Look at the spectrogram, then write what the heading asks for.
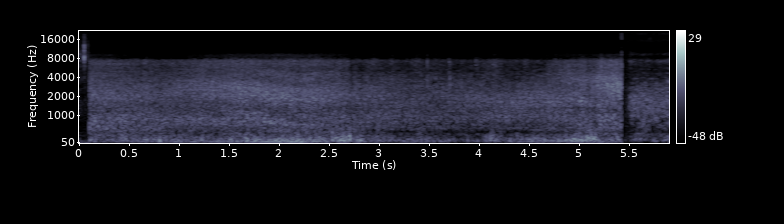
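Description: Tidal water surges through the Rance tidal dam in a steady, loud, roaring rush with heavy turbulence and wind buffeting. The roar stays continuous and nearby throughout, with no voices.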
